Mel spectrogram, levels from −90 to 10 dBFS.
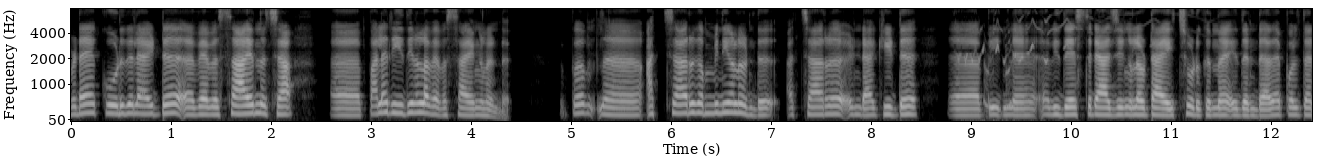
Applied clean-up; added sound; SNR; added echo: neural mask model Resemble Enhance denoiser.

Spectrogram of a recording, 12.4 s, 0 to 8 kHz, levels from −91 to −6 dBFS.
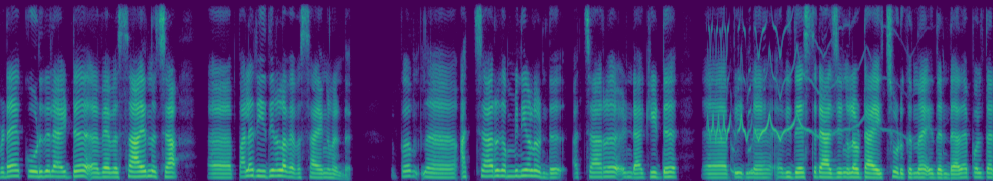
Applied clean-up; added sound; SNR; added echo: none; Animal; 12 dB; none.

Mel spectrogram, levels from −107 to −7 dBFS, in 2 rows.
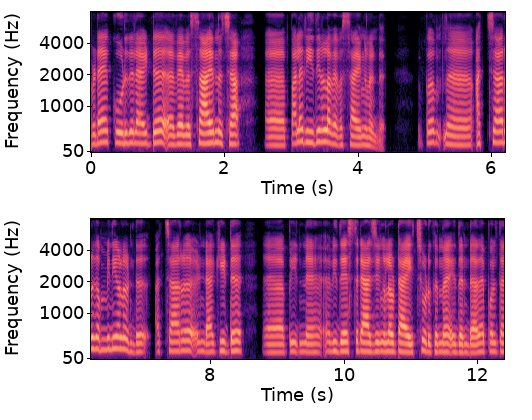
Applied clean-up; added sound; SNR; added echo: none; none; none; none.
